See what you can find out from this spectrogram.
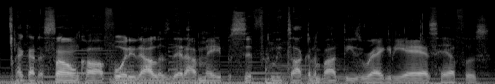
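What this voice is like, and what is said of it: St. Louis accent. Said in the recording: “you hear that St. Louis accent in my voice”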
